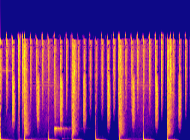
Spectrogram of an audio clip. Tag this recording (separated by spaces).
beat cubase dance drum drum-loop electro Ganso groovy loop minimal Mr percs percussion-loop techno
